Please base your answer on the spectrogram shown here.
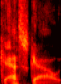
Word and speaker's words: Eskow: Well, thank you, because if you have a name like Eskow, you get used to mispronunciations, even though it's totally phonetic.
